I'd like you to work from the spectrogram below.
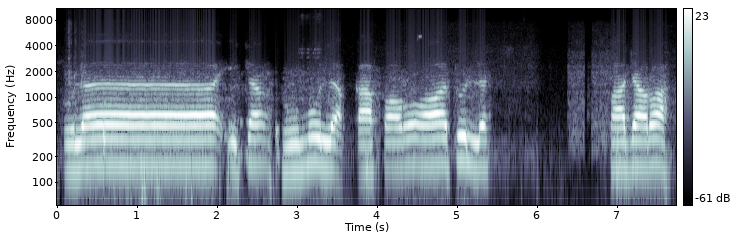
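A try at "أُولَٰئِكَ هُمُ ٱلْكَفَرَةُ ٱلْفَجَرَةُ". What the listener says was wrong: আর এই যে রাতুল টান হচ্ছে, একটু টানটুকু হবে না।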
